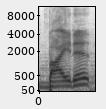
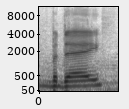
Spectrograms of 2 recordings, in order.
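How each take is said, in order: First: The word is said like 'bite it', ending in 't'. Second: The word ends in an open 'ay' vowel. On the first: "He says bite it" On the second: "You know how Singer pronounces that word"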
